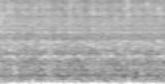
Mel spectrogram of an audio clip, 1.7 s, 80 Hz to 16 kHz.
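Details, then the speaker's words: Yamaha XVS 1100 V-twin after carburettor service and valve adjustment, freshly started: deep even low thump holding steady, no misses or knocks, clean idle. "fuel system becomes compact so that sounded pretty good"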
